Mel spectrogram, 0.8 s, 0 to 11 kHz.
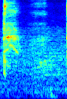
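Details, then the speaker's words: Four-month-old afebrile infant, cough 1–2 weeks unresponsive to beta-lactams and saline nebulisation, no coryza or wheeze: short abrupt coughs each separated by a breath, a staccato cough-breath-cough pattern, unlike paroxysmal pertussis bouts. "breathing so what can I say in between every every cough the child breathes or in between every breathing the child coughs this is called cough breath cough breath cough breath pattern"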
